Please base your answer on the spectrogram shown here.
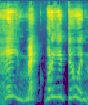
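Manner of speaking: tiny, squeaky and silly voice. Speaker retells voicing a club they named Little Buddy: Little Buddy's stupid little voice. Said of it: "Like this stupid little voice".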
